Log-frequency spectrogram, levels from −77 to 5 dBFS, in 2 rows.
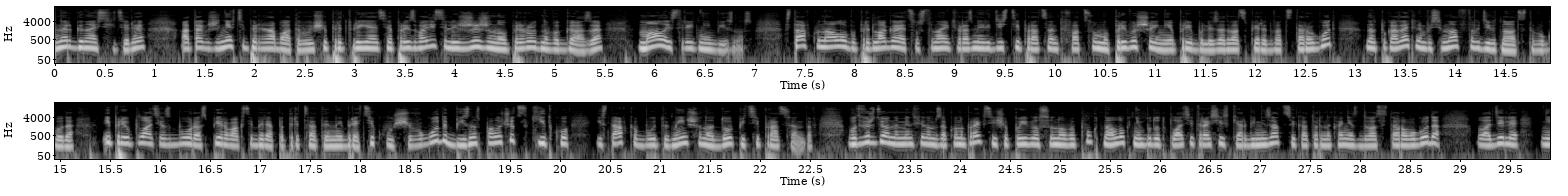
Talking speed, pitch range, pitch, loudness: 145 wpm, 175-205 Hz, 190 Hz, -20 LUFS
